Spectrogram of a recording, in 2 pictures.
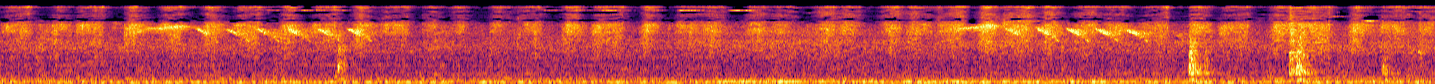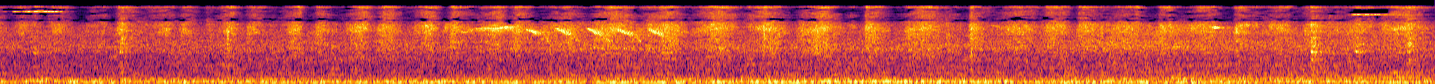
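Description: A shoe brush scrubs briskly back and forth over leather.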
